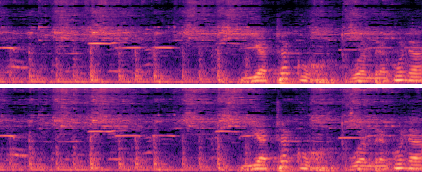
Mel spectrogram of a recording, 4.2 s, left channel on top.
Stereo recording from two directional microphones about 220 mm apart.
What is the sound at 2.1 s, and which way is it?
Speech, 30° right (ahead or behind).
